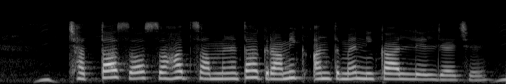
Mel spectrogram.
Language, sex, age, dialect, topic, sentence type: Maithili, female, 18-24, Eastern / Thethi, agriculture, statement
